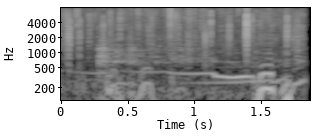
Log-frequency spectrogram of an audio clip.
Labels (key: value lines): label: biophony, cascading saw
recorder: SoundTrap 600 or HydroMoth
